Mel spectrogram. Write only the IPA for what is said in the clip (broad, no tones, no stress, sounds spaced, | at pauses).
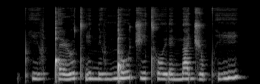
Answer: pʰ i v ǃ ɛ ɭ u tʼ i n i v ŋ͡ǃ u t͡ʃ i tʰ o y̯ ɾ e n a d͡ʒ o pʰ i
